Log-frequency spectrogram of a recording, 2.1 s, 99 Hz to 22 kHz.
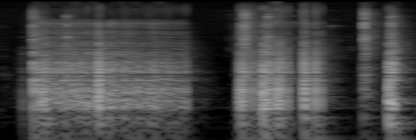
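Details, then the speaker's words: Telefunken Opus 8 tube radio drawing 250 mA before restoration. Scratchy crackle cuts in and out in bursts over the audio, caused by very dirty band switch contacts. "these switches are dirty [Music] the volume down these switches are really really bad"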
